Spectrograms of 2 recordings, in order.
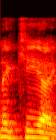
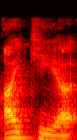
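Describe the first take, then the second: First: The name is said in a non-English way. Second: The name is said in an English way.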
